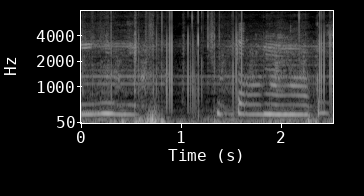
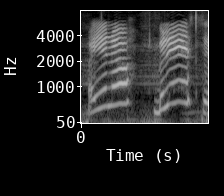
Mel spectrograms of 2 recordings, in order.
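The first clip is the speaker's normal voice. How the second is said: urgent shout. Real, not acted. Urging friend to hurry.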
